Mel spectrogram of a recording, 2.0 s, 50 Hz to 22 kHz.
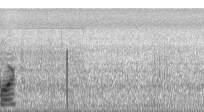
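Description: Diamond DA40's piston engine running at taxi power, heard in the cockpit as a low steady drone, with one sharp click about two-thirds of a second in.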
